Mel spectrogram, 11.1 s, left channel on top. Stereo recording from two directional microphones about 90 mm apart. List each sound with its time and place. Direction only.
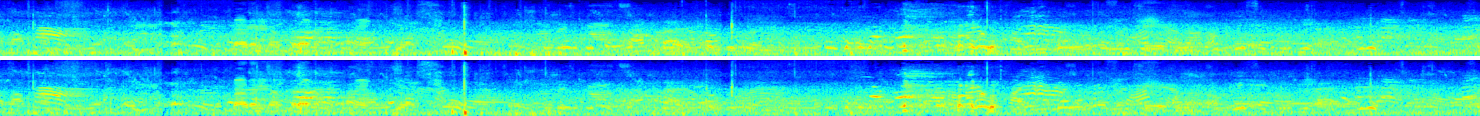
1.8 s speech: 30° right (ahead or behind)
3.4 s speech: centre (ahead or behind)
6.7 s speech: 20° right (ahead or behind)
